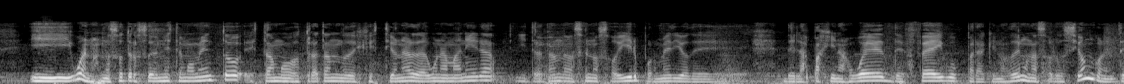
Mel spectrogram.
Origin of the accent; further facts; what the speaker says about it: Moreno, Buenos Aires Province, Argentina; yo como ciudadano, digamos, de Moreno y también como argentino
